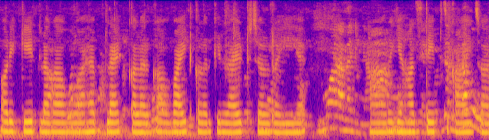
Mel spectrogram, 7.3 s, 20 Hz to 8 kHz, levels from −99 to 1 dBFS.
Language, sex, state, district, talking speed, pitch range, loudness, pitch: Hindi, female, Uttar Pradesh, Varanasi, 180 wpm, 195-205 Hz, -16 LUFS, 200 Hz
